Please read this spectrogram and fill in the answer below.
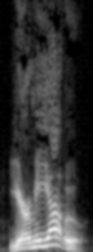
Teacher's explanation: Instead of Jeremiah, we'll pronounce it Yirmiyahu, with the emphasis on Yah.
